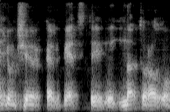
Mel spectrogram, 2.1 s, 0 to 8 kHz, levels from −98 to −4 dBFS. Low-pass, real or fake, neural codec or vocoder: 7.2 kHz; fake; codec, 16 kHz, 4 kbps, FunCodec, trained on LibriTTS, 50 frames a second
